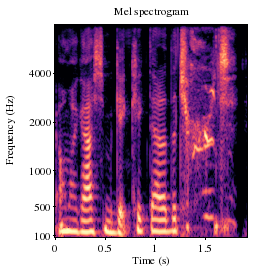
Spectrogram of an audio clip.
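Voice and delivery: quick whispered aside, half-laughing; panicked whisper. Retold or imitated. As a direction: whisper it like a scared secret. Fearing being kicked out.

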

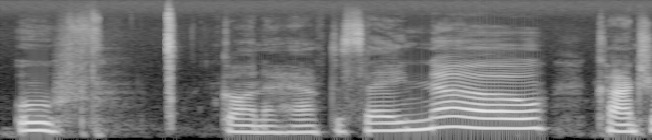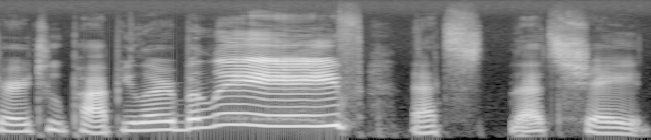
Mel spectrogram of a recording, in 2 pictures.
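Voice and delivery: ordinary delivery

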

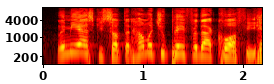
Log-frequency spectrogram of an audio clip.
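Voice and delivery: high-pitched commercial impression; pushy, high-voiced question, played for laughs; Michael Rappaport. Shown as a demonstration. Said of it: "I've done it on T V".

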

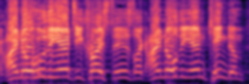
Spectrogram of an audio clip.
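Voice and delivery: hammed-up overexcited believer; mock know-it-all. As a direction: lampoon a frantic end-times prophet. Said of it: "running around going".

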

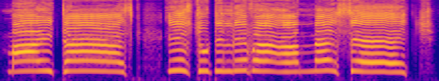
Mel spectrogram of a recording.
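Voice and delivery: high, whiny little servant calling; a reedy, pleading little voice calling out. A narrator's reading. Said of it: "I can just hear his whiny voice".

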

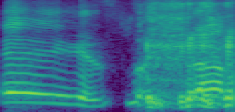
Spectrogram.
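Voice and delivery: delighted greeting. Retold or imitated. Co-host re-enacts spotting the actor on screen, delighted greeting. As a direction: greet an old pal, laughing and stretching it out. Acting out greeting an old friend.

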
